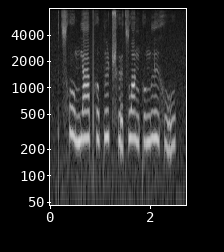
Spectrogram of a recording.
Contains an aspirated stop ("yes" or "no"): yes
